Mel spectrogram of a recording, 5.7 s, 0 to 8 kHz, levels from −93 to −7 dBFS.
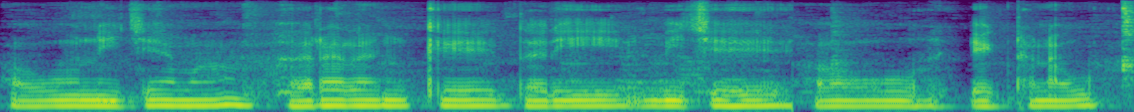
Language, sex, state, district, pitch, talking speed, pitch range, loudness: Chhattisgarhi, male, Chhattisgarh, Raigarh, 110 Hz, 135 wpm, 105-115 Hz, -20 LUFS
